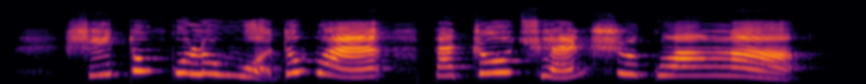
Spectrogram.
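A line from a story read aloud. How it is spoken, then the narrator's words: Terrible roaring voice. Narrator (Chinese): 熊爸爸……用可怕的声音哇哇叫着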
